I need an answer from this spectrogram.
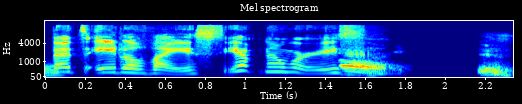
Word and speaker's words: Edelweiss: I have no idea how to pronounce Edelweiss. Oh, Edelweiss. that's Edelweiss.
